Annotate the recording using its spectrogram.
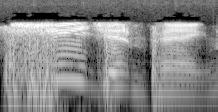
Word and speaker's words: Xi Jinping: For the love of God, it's Xi Jinping, not G-Z-Z-G-G-G-Chi-Ki-Chi. It's she. English pronoun she.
